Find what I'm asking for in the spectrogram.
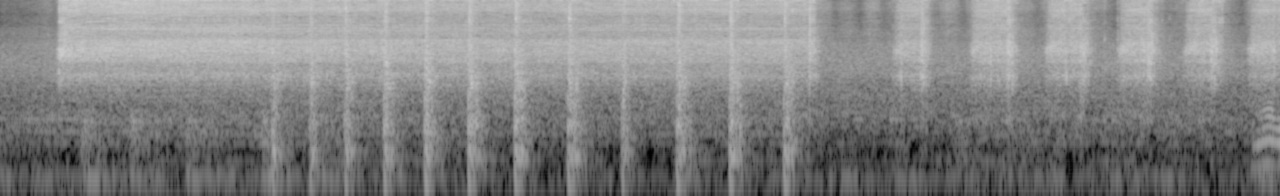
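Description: A Snap-on cordless drill runs after a repair, its motor whirring steadily with a rapid regular clatter of clicks, then shifting to a choppier pulsing rhythm, loud and close, with no talk.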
